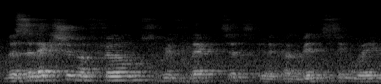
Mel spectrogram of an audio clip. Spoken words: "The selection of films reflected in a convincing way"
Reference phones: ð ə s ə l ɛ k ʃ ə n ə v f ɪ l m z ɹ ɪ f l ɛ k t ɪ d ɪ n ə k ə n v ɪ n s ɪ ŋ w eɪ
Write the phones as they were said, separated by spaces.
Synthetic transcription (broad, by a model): ð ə s ə l ɛ k ʃ ə n ə v f ɪ l m z ɹ ɪ f l ɛ k t ɪ d ɪ n ə k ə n v ɪ n s ɪ ŋ w eɪ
